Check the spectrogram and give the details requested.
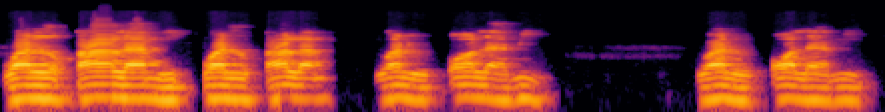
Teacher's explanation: Jadi al-qafnya itu jangan sampai ngikut ketipisan huruf lam dan mim.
